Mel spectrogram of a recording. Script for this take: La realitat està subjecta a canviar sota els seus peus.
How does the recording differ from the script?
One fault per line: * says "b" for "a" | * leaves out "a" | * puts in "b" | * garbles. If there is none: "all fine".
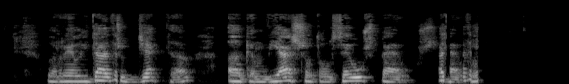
* leaves out "està"
* garbles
